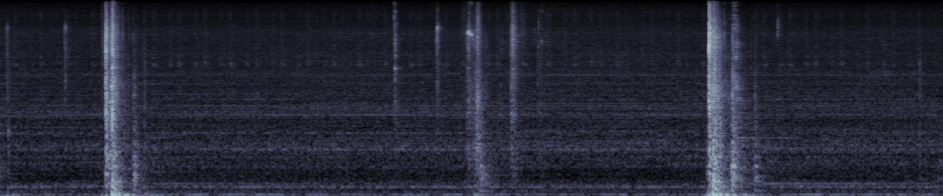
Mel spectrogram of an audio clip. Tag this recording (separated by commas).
Slam, Domestic sounds, Door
